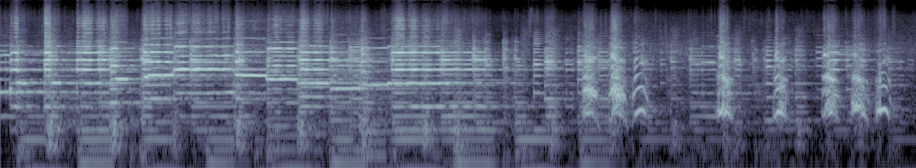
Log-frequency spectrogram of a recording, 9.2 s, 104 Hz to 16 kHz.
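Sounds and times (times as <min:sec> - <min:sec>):
sustained melodic music: 0:00.0 - 0:09.1
thirsty dog barking and yelping: 0:05.8 - 0:06.6, 0:07.2 - 0:09.1.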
